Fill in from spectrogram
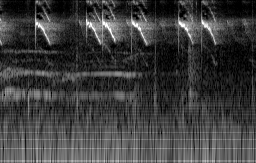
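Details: Female Mountain white-eye calling to stimulate a male into singing: short, very high, sharp downslurred notes, often in quick pairs, spaced by brief pauses, over a faint steady low hum.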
